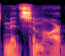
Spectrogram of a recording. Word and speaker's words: Midsommar: Is it Midsommar or Samar? – I Googled it or YouTubed it, and I believe the director said it's Midsommar, but he seemed like he was pretty flexible with the pronunciation.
